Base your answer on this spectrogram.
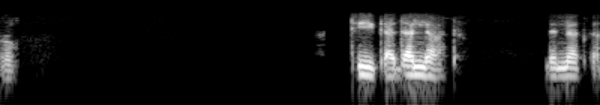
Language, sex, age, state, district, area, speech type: Marathi, male, 18-30, Maharashtra, Amravati, urban, conversation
